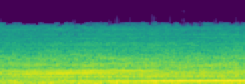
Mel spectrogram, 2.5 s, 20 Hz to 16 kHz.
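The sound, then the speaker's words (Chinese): A Changan SUV engine revs hard above 5000 rpm during a test drive, a steady, loud droning roar with sustained harmonic tones that hold level throughout, no speech over it. “即便超过了五千转，这个时候无论是噪音还是整体的整机的震动，我觉得都是可以让人接受的。”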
